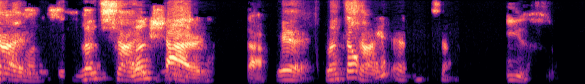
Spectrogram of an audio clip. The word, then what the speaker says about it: Lancashire: Como é que se pronuncia? Lancashire. Lancashire.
